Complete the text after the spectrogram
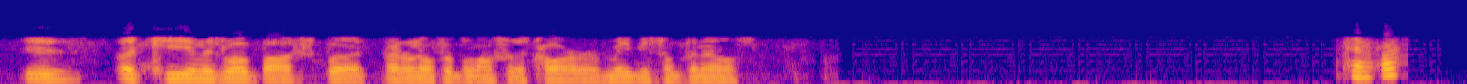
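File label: Sheriff West County, scanner audio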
